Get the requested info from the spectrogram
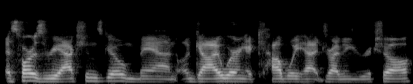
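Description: A man's voice: medium pitch, level tone, normal speed, fairly bright tone, no echo, muffled recording. A young man, a travel vlogger, chatting casually as an interview guest and telling stories with lots of fillers and restarts. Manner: rambling storyteller, many fillers and restarts.

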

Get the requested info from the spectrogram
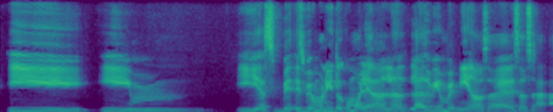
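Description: Guatemalan woman, interview guest, easygoing chat, lots of fillers. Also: medium pitch. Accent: Guatemalan Spanish. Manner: relaxed, with filler words and frequent restarts. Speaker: guest, singer and actress. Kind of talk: casual interview conversation.

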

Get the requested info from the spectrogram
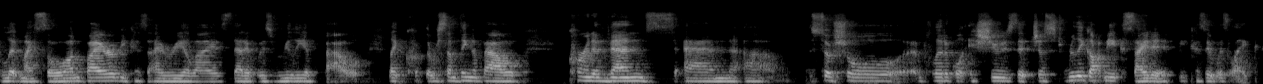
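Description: Female podcast guest, American, lower voice, chatty personal storytelling, roomy sound with some hum. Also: steady tone, normal speed. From Los Angeles area, California. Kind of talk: conversational interview answers, personal storytelling. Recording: echoey room with faint hum noise.

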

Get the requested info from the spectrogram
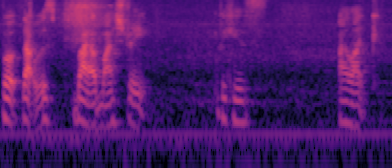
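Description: A woman's voice: sits low, a little slow, slight background noise. A woman with a Yorkshire accent, a guest and vlogger chatting casually and rambling a little. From England. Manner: chatty, rambling, laughs easily. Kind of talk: casual chat.

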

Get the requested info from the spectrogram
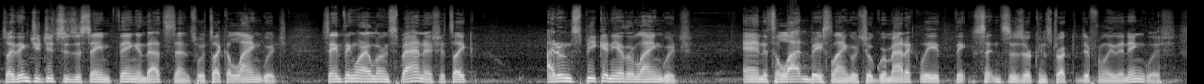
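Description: Low-voiced man talking in loose rambling chat. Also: fairly even intonation, quick pace, soft background music. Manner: rambling, restarts sentences often. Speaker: guest. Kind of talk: casual conversation.

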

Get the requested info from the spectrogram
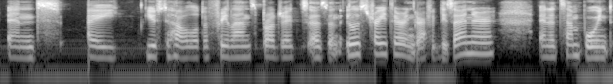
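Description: A woman's voice: medium pitch, vocal fry, fairly bright tone, dry recording, low-quality recording. A woman from Russia who is a podcast guest, talking through her career in a reflective, chatty way, recorded at a home desk surrounded by books. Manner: reflective, chatty, light laughs. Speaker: podcast guest, product designer. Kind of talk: casual interview chat.

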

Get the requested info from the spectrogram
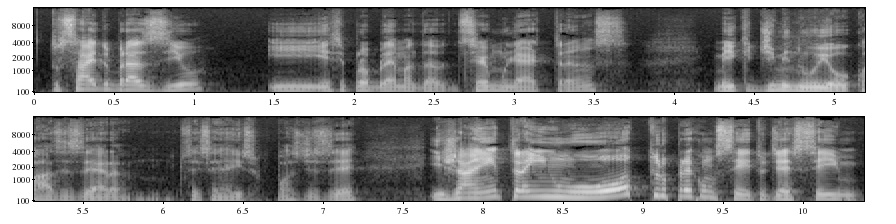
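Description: A man co-hosting a podcast who talks in an animated, informal way and leans on filler words. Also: fairly high pitch. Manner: animated, informal, repeats "tipo". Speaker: podcast co-host. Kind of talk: casual podcast conversation.

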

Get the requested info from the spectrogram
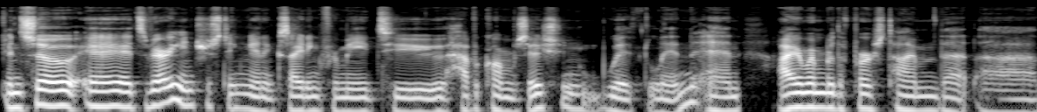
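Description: A man hosting a podcast conversation as a meditation teacher, speaking in a calm, gentle, measured way. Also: medium pitch.

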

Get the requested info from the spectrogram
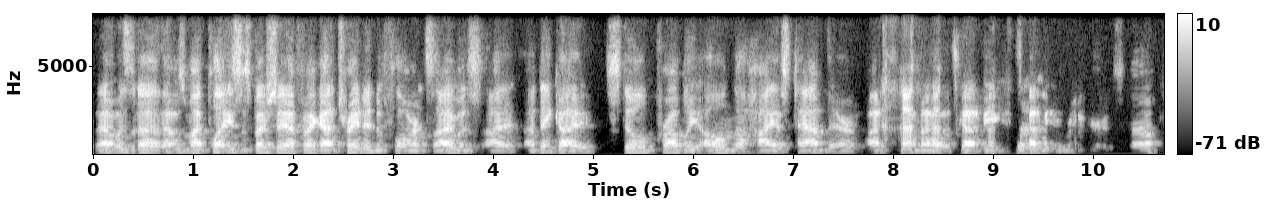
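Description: The sound is dull and slightly lo-fi. A man with a medium-pitched voice tells stories casually as a podcast guest, in loose, slangy, colloquial phrasing. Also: fairly even intonation, moderate pace, hardly any pauses. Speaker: podcast guest, former professional baseball pitcher. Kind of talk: casual chat, storytelling.

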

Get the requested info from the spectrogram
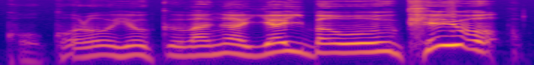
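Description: A woman as booming, boastful enemy general. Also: animated, takes it slowly, darkish tone, no echo, studio quality. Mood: fierce challenge. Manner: booming, declamatory battle challenge.

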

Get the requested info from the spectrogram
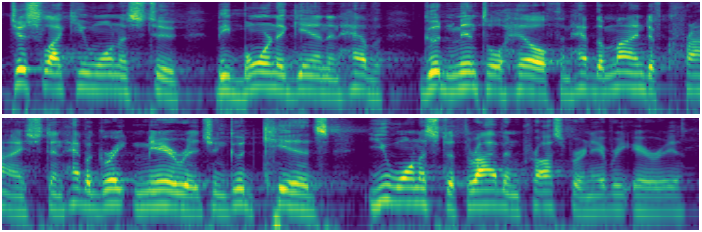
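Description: A middle-aged male pastor preaching a fervent sermon with frequent amens, his voice slightly hoarse and a little raspy. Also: a little high, moderate pace, hardly any pauses, dark tone. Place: church sanctuary. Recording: long hall reverb.

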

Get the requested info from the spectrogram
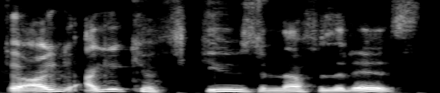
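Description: A man's voice: a little high, brisk, dark tone, breathy edge, no echo. A man co-hosting a comedy podcast, tossing out short, slangy wisecracks in a laid-back way. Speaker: podcast co-host. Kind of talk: casual comedic banter.

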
